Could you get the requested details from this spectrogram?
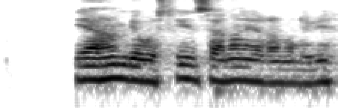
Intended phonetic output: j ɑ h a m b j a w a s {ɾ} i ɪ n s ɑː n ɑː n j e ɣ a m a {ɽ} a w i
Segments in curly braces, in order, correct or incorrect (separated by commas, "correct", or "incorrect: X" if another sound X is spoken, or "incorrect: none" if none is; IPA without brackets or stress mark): incorrect: l, incorrect: l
